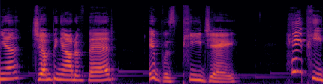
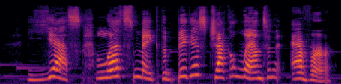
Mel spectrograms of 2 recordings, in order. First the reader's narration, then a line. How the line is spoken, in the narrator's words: shouted PJ excitedly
